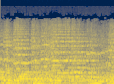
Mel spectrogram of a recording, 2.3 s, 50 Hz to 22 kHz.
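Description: A studio orchestra plays the closing music of a 1950s cartoon score, full and steady, with held chords.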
